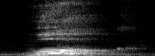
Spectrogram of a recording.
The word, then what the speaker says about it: work: इसी तरह से वर्क, WORK, लास्ट में क का साउंड है, आर के बाद क का साउंड है जो कि एक कॉन्सोनेंट साउंड है, इसीलिए हम आर को प्रोनाउंस नहीं करेंगे।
